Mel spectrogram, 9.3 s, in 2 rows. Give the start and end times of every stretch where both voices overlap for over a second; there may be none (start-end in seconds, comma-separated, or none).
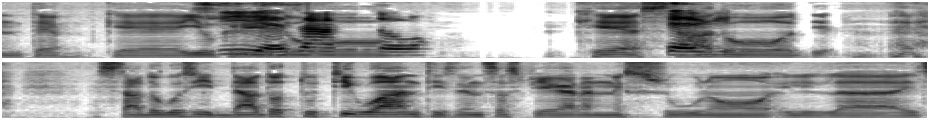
0.9-2.1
